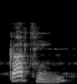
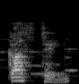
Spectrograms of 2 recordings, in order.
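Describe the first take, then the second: First: The word ends with a 'ting' sound. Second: The word ends with a 'sting' sound. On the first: "all kind of weird uh, pronunciation" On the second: "a lot of people uh, I know like to pronounce that"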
